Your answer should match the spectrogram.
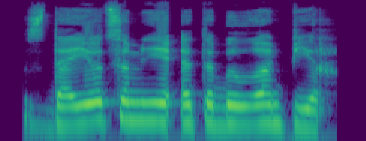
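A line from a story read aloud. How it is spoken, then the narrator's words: Growled. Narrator (Russian): прорычал Олик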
